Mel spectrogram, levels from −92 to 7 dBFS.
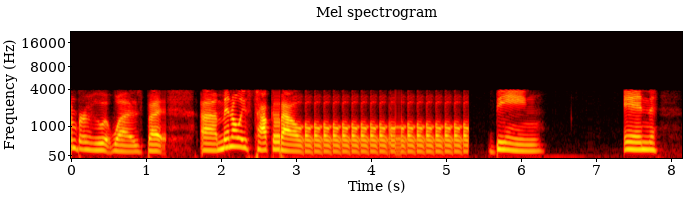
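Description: At 1.22 s, after "who it was", and again at 2.72 s, packet loss with last packet repeated replaces about 40 ms and then 60 ms of sound, with buzzy stutters. From 3.12 to 5.30 s, just after "uh men always talk", a broken-record loop repeats a 124 ms fragment 18 times, likely from a stalled stream. Further repeated-packet gaps occur at 4.24–4.40 s (100 ms lost, runs up to 60 ms) and 6.9 s (60 ms). The narrowband G.711 telephone band is audible throughout.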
